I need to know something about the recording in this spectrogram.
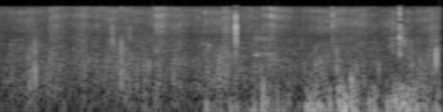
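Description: Footsteps in deep snow, an irregular run of steps that grows heavier in the second half.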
